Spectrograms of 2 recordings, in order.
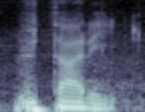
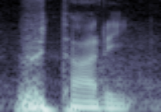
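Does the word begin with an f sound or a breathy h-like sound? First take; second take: h-like sound; h-like sound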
